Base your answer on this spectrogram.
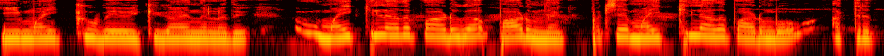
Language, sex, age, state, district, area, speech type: Malayalam, male, 18-30, Kerala, Kasaragod, rural, spontaneous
